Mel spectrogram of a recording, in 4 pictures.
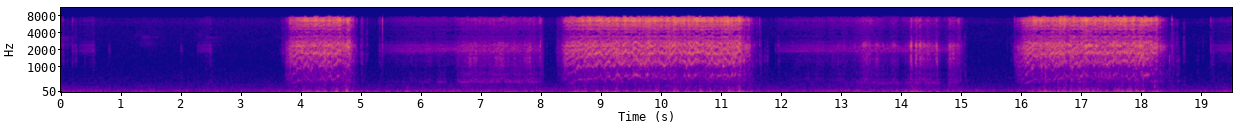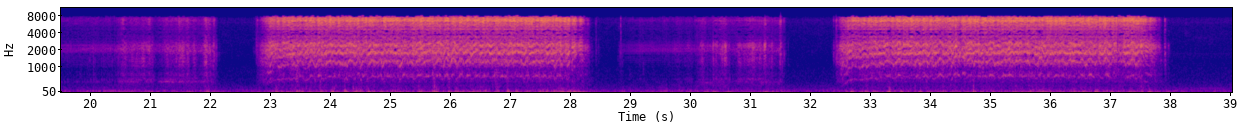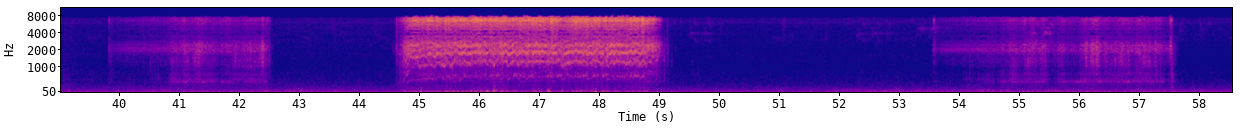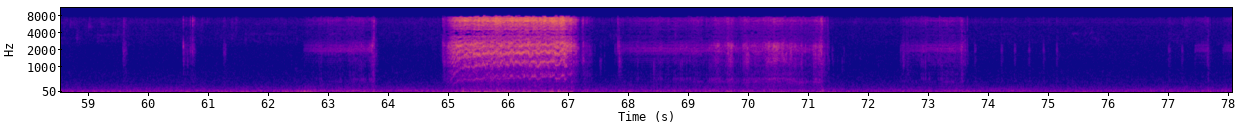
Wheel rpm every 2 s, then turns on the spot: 0, 30, 40, 20, 130, 100, 20, 20, 140, 20, 20, 90, 160, 150, 10, 10, 110, 160, 130, 0, 10, 0, 100, 160, 60, 0, 0, 10, 20, 0, 10, 0, 70, 80, 10, 10, 0, 0, 0.
12-14 20-22 30-32 40-42 54-58 68-72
